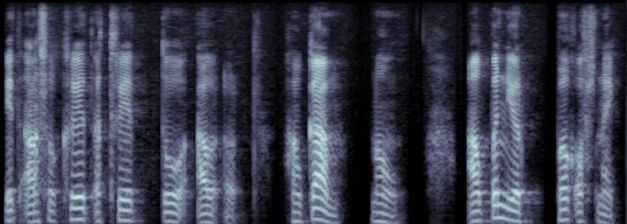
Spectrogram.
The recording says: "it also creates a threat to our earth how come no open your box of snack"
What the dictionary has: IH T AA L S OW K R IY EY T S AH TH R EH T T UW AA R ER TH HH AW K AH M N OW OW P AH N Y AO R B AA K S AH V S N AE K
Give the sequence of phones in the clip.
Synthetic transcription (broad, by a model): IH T AA L S OW K R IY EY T AH T R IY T T UW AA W HH AW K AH M N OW OW P AH N Y AO R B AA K AH F S N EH K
